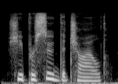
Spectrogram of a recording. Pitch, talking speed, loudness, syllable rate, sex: 195 Hz, 200 wpm, -15 LUFS, 5.0 syllables/s, female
